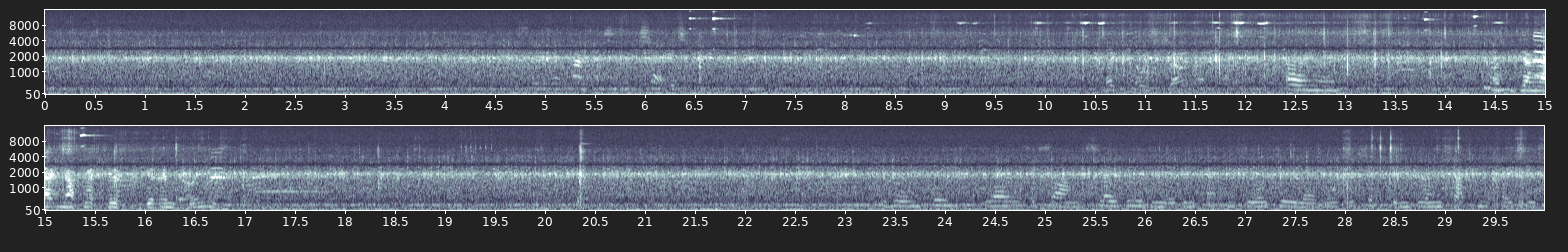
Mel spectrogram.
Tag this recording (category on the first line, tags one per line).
Soundscapes > Nature
alice-holt-forest
artistic-intervention
Dendrophone
field-recording
nature
phenological-recording
soundscape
